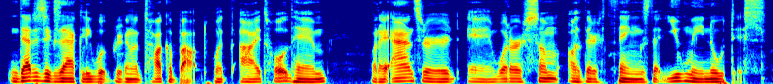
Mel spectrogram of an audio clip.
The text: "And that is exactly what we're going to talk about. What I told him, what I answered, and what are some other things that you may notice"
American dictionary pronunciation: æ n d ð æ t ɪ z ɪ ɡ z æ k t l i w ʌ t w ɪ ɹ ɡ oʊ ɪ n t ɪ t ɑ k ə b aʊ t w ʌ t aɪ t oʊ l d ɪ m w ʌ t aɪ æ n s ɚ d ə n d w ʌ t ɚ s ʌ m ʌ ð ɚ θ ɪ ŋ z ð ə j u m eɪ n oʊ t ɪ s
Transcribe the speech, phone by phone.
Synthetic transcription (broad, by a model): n ð æ t ɪ z ɪ ɡ z æ k t l i w ʌ t w ɪ ɹ ɡ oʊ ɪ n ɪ t ɑ k ə b aʊ t w ʌ t aɪ t oʊ l d ɪ m w ʌ t aɪ æ n s ɚ d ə n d w ʌ t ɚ s ʌ m ʌ ð ɚ θ ɪ ŋ z ð ə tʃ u m eɪ n oʊ t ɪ s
